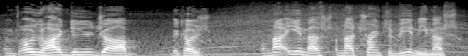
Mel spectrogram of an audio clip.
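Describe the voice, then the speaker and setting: Man explaining calmly in roleplay chat. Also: on the high side, quick pace, slight background noise. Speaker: roleplay city liaison.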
